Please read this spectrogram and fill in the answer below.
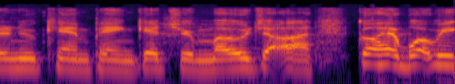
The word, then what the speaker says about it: moja: But you know what stood out for me was your word, the new word I just learned, Moja. How do you spell that? I know it's a Swahili word, but how do you spell that, Jen, in English? – So the word is M-O-J-A, Moja.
